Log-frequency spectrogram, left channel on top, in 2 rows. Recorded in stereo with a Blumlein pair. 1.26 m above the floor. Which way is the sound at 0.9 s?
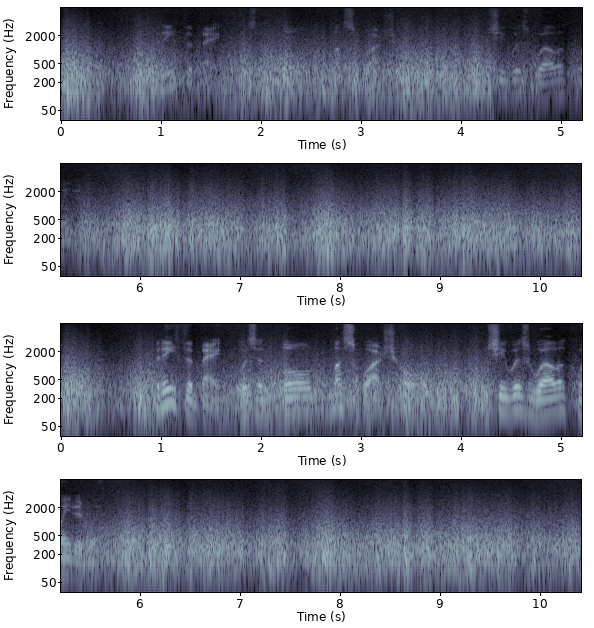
35° right.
